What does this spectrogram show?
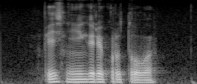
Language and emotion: Russian, neutral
